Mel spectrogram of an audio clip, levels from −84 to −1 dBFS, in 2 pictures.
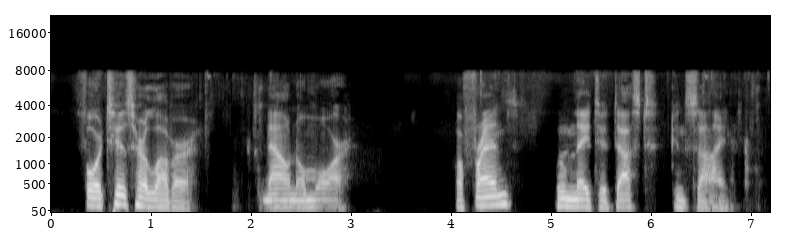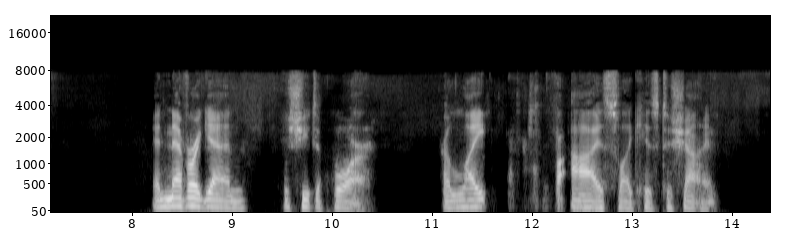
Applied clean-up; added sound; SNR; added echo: neural mask model Resemble Enhance denoiser.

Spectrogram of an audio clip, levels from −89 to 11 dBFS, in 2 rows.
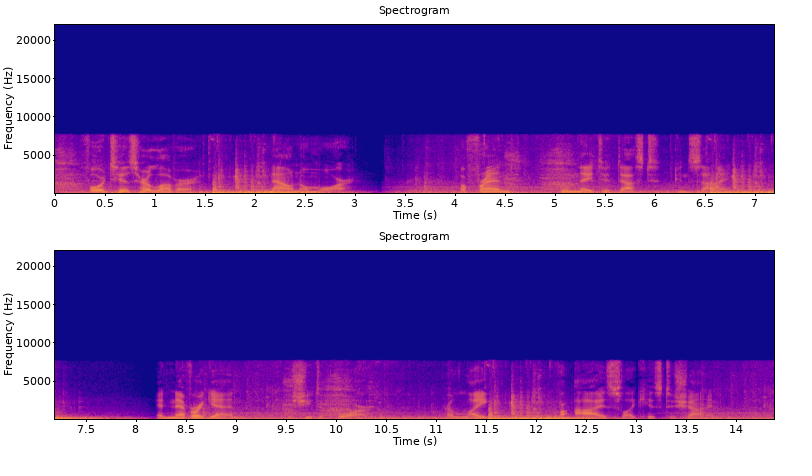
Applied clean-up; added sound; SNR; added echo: none; Sliding door; -2 dB; none.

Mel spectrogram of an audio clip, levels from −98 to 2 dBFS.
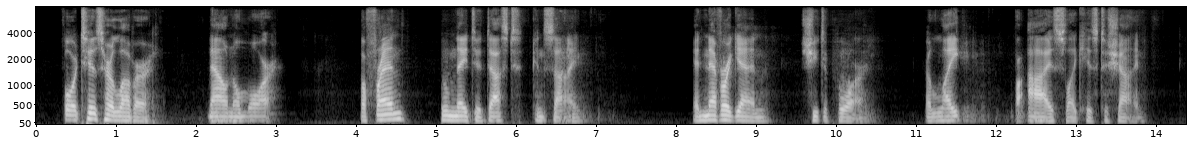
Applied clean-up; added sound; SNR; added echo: neural mask model DeepFilterNet 3.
